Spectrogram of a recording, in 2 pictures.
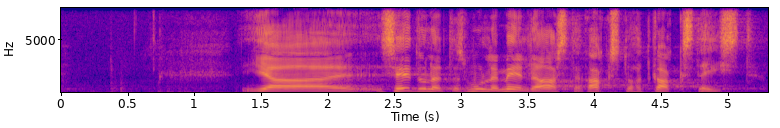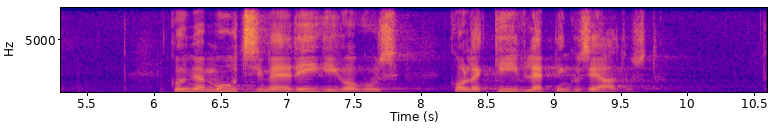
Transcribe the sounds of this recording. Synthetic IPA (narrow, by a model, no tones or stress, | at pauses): jɑ | se̞ːt̪ule̞t̪ːˑɑsmulːe̞me̞ːld̪̥eɑːst̪ɑkɑkst̪uɦɑt̪̚kɑkst̪e̞jst̪ | kujme̞muːt̪sime̞ɾiːɡ̥iko̞ɡ̥us | ko̞lːe̞k̚t̪iːvle̞pːˑiŋɡ̥use̞ɑ̰d̪̥ust̪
